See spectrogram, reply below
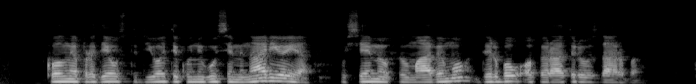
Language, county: Lithuanian, Kaunas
